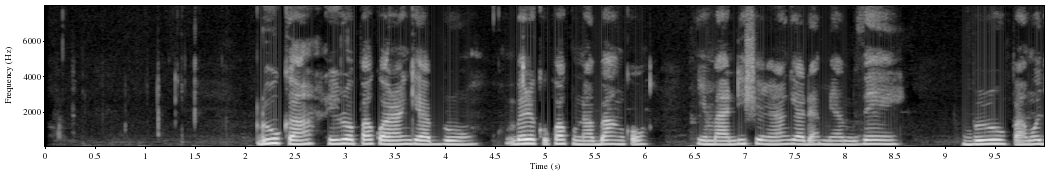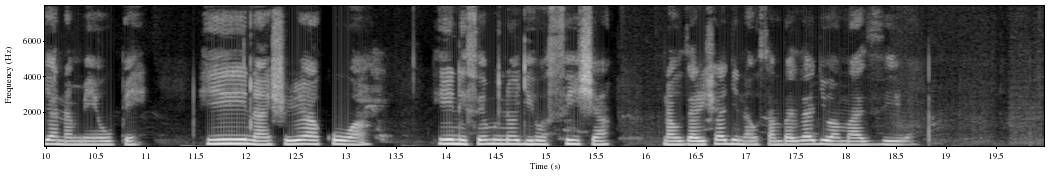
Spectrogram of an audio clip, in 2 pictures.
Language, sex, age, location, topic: Swahili, female, 18-24, Dar es Salaam, finance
